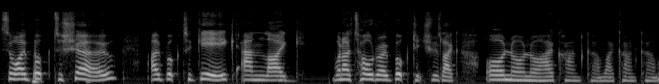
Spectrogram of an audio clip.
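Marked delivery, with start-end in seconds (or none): 4.9-6.6 put-on heavy Caribbean accent, laid on thick. Speaker quotes their nan's reply on hearing about a booked gig, thick Caribbean accent. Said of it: "she's got like a real thick Caribbean accent".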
